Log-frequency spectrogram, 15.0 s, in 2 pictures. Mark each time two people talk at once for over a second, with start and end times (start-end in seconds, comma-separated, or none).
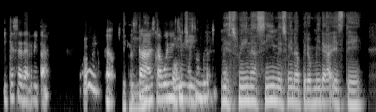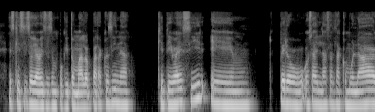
2.4-4.0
